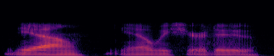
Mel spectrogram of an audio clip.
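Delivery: ordinary talk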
